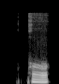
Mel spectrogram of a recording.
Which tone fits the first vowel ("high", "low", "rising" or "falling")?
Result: low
